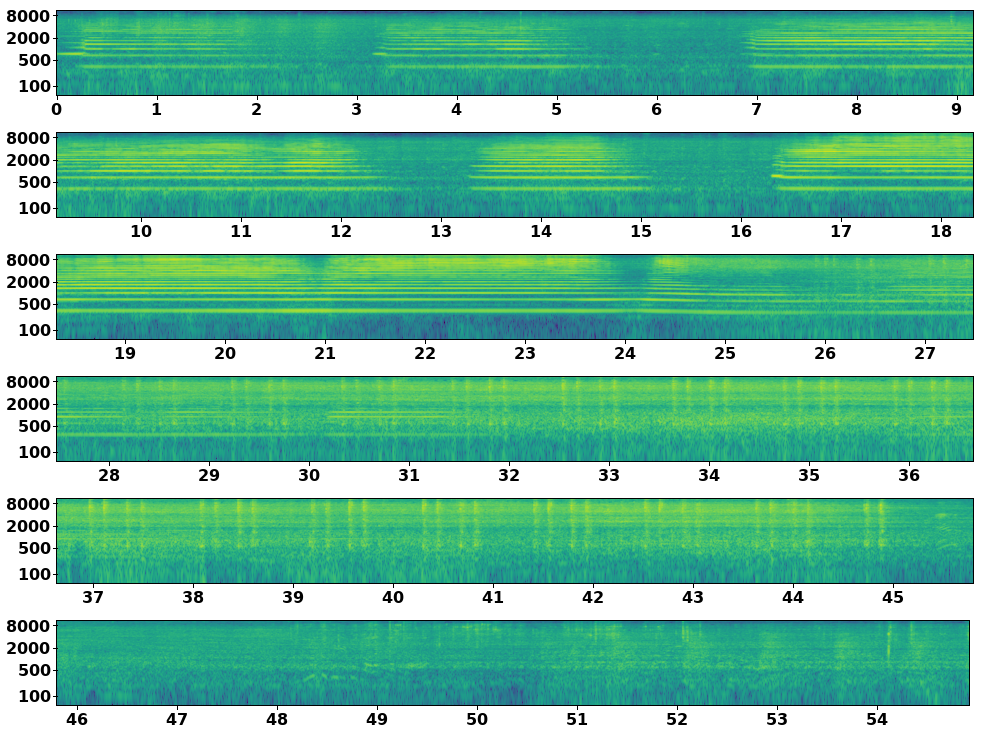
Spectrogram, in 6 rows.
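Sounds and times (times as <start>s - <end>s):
locomotive air horn blasts: 0.0s - 2.2s, 3.2s - 5.6s, 6.8s - 12.6s, 13.3s - 15.2s, 16.3s - 31.8s, 36.0s - 38.0s
train coaches rumbling and clacking: 0.0s - 54.9s.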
